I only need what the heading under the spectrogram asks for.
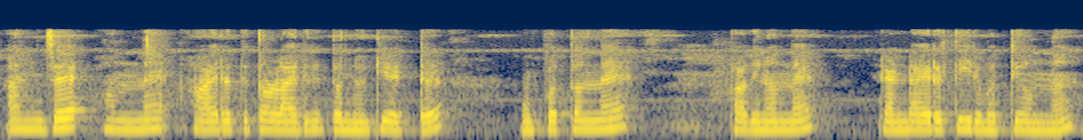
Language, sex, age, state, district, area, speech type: Malayalam, female, 45-60, Kerala, Wayanad, rural, spontaneous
